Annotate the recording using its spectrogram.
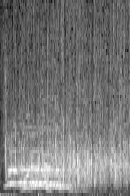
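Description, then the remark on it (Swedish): Steady, dense applause from an audience welcoming the first guest, writer Andres Locko of Killinggänget, a continuous wash of many hands clapping at even loudness throughout, with a few faint whistles or cheers rising above it. “Ge en varm applåd till Andres Locko.”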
